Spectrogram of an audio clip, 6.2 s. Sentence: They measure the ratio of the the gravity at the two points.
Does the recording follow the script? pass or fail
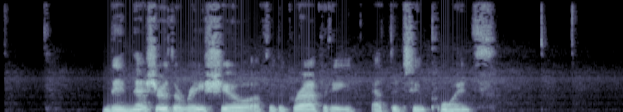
pass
